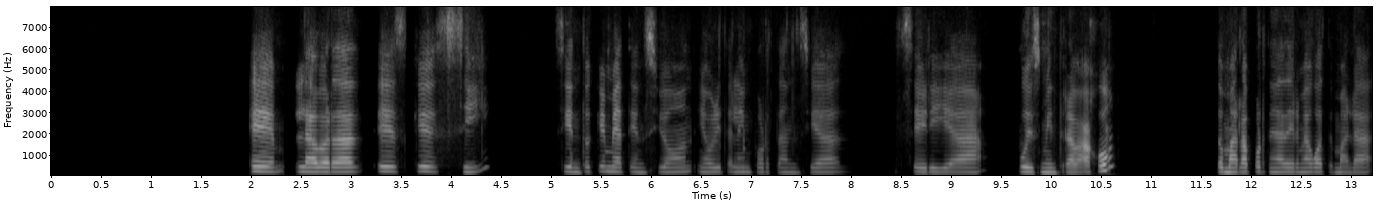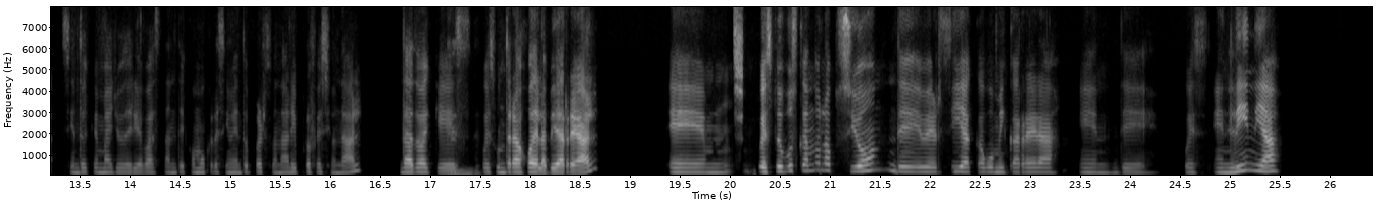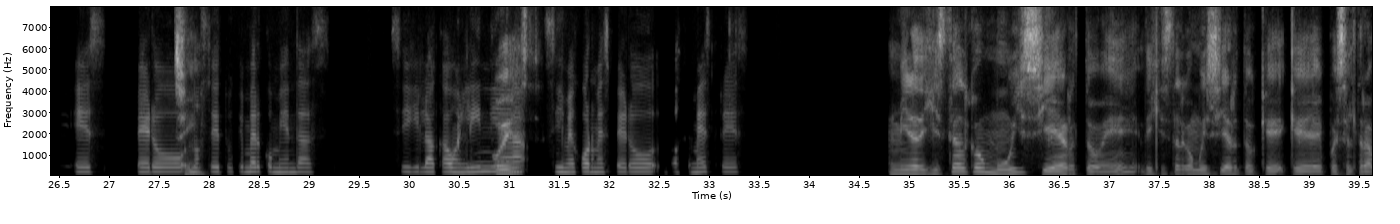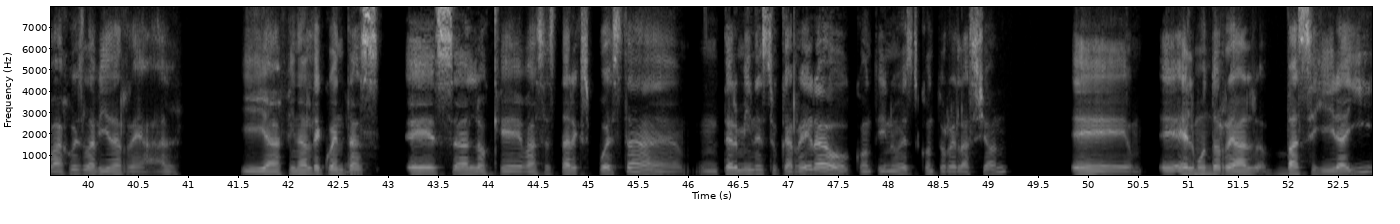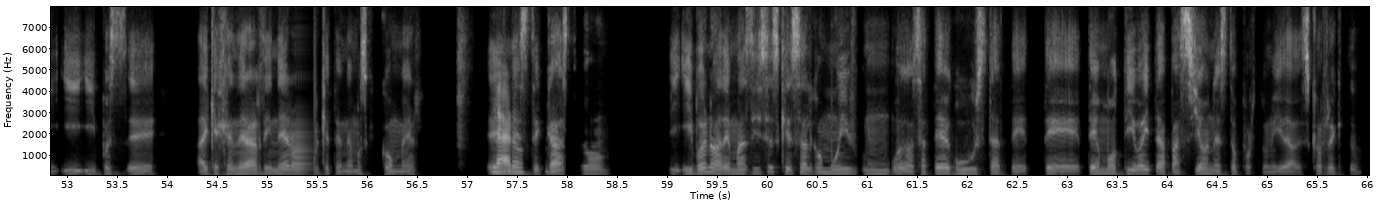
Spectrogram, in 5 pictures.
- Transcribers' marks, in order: distorted speech; tapping; other background noise; chuckle
- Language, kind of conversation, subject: Spanish, advice, ¿Cómo puedo manejar el agotamiento por tener que tomar demasiadas decisiones importantes?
